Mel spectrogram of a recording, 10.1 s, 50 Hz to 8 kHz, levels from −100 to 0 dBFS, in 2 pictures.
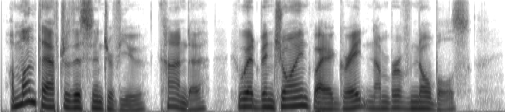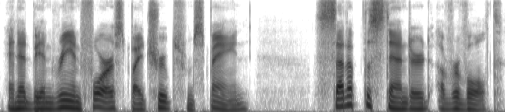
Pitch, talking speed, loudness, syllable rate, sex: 125 Hz, 185 wpm, -20 LUFS, 5.0 syllables/s, male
